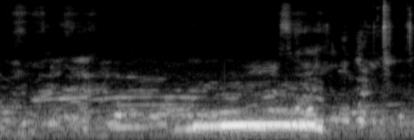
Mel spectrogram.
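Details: Bull at the Andijan livestock bazaar in Uzbekistan, where prices were dropping, gives one steady, level, drawn-out moo lasting just over a second, over background music and market chatter.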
